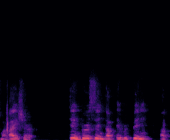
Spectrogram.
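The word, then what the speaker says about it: מעשר: verse 8 to 10, means tenth in the Hebrew and is pronounced ma'asher.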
